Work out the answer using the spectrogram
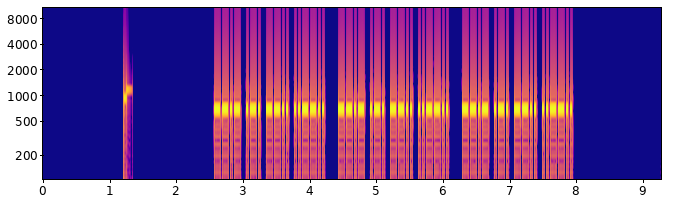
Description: Morse code, heard as a keyed tone, about 40 wpm, 700 Hz. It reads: QRZ? QRZ? QRZ?
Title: Q-Codes Repeated 3x 40wpm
